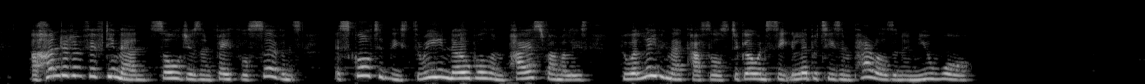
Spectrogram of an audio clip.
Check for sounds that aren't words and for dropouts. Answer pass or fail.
pass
